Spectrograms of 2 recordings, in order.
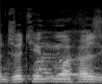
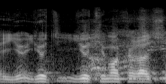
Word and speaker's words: Йоти: Кто-то, например, Джоти Махарадж говорит, или правильно Йоти Махарадж, а не Джоти. Есть такое Джоти значит свет, а Йоти значит саньяси.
